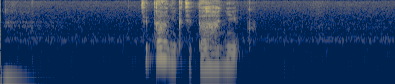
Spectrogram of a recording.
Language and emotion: Russian, sad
